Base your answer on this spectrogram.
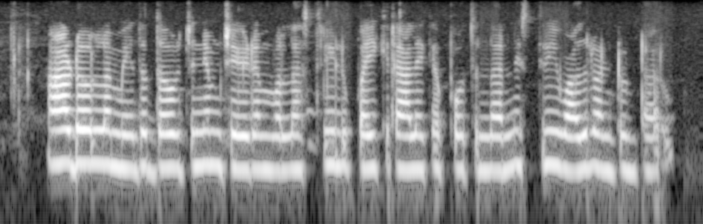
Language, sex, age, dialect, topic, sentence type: Telugu, female, 60-100, Southern, banking, statement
